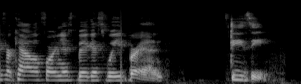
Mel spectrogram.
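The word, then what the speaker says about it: STIIIZY: California's biggest weed brand steezy and that is how you pronounce it the three eyes are steezy uh C is probably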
